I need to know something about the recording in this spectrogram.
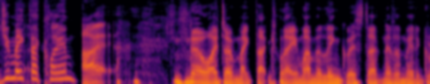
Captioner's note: chuckles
